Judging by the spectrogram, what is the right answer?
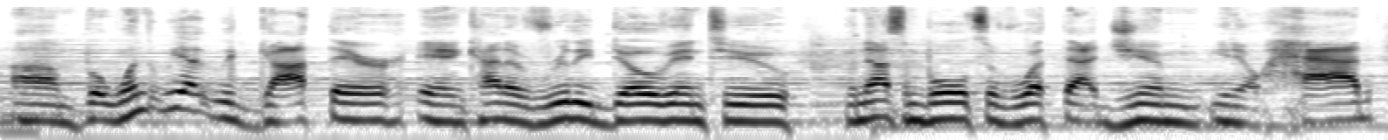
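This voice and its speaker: A man from a foundation, explaining a renovation in a measured way in a documentary interview. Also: mid-range voice. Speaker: foundation team member. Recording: soft background music.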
